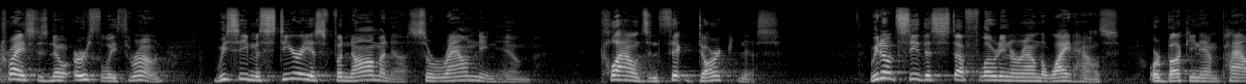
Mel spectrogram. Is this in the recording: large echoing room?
yes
